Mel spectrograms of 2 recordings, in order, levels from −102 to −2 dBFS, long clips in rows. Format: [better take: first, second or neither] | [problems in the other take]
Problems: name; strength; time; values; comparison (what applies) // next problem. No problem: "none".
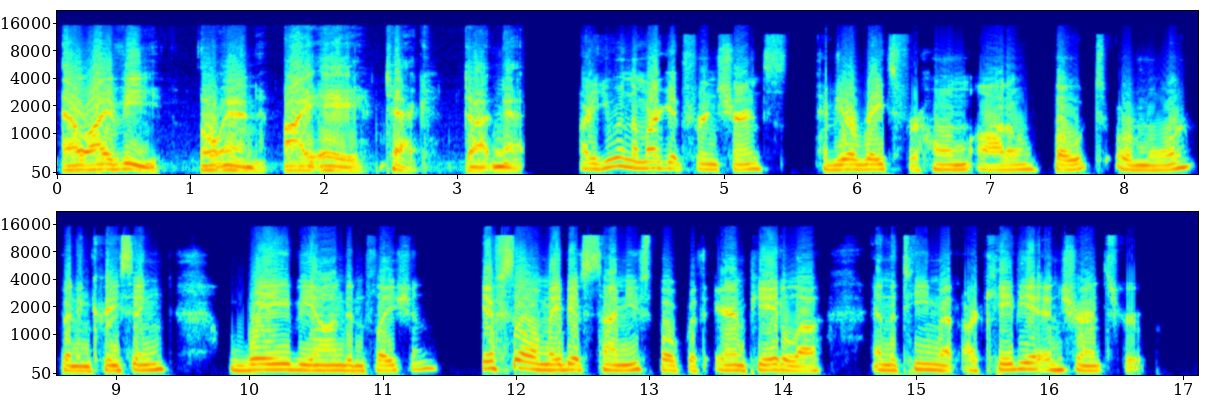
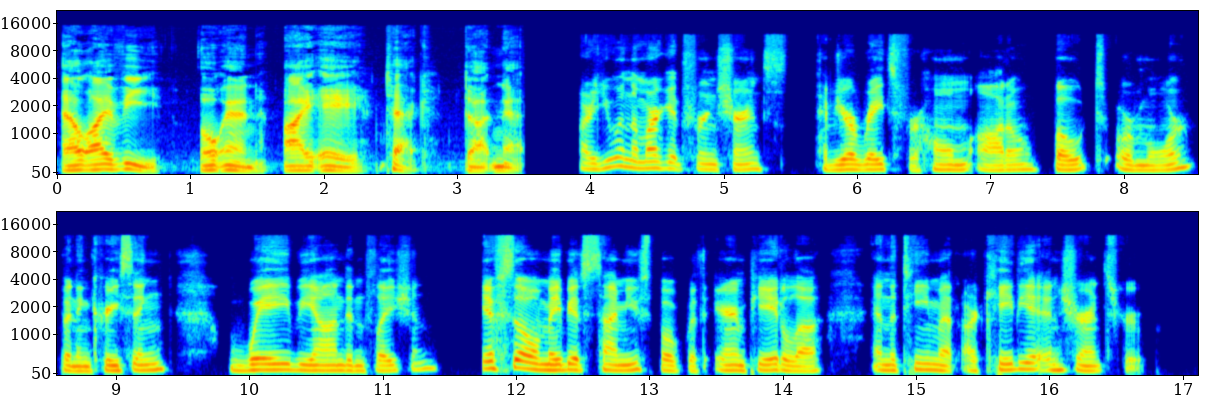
second | distortion; heavy; 13% of the sound clipped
